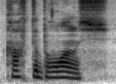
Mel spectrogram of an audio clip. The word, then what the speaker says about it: carte blanche: But again, no need to make it sound French. Carte blanche.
